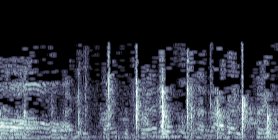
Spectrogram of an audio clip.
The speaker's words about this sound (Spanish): Un aplauso. Un aplauso.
